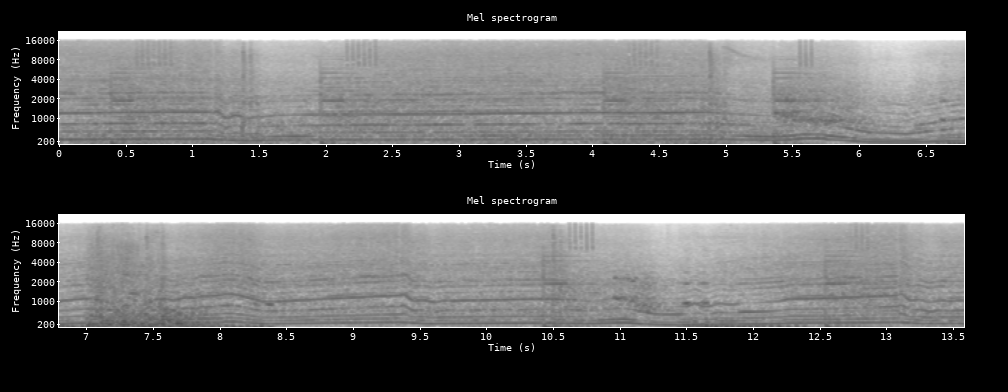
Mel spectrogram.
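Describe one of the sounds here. An open-wheel racing car's engine screams at high revs.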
